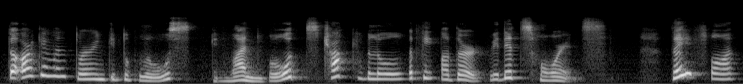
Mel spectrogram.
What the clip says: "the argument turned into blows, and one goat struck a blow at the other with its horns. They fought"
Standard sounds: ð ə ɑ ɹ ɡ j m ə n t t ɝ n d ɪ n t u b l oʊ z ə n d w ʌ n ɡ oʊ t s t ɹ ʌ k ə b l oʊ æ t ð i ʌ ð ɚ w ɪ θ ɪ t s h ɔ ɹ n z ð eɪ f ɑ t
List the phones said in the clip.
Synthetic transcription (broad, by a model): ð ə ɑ ɹ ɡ j m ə n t t ɝ n d ɪ n t u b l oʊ s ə n w ʌ n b oʊ t s t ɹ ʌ k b l oʊ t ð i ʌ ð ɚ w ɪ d ɪ t s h ɔ ɹ n s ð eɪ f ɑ t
